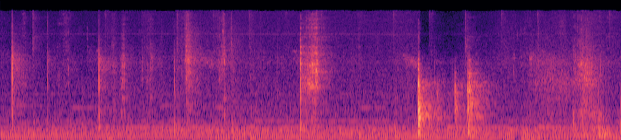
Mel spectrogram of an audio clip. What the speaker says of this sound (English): Using our spatula, we remove the dough from the spoon.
